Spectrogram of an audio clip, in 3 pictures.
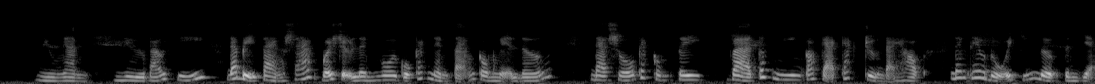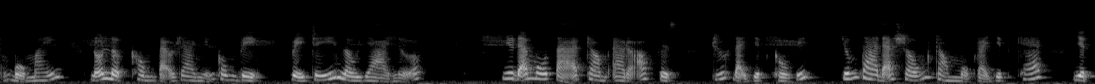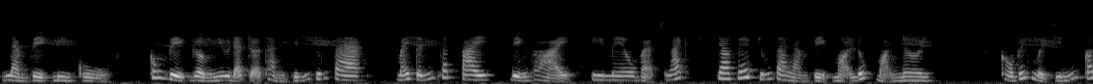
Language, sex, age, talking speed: Vietnamese, female, 20-39, 205 wpm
